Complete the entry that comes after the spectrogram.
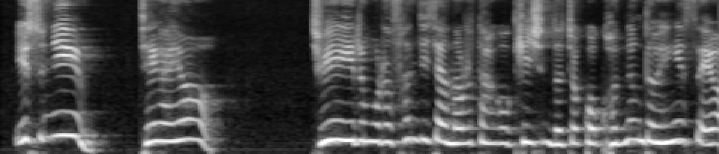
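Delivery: high, whiny pleading voice; a believer whining that he did everything. Retold or imitated. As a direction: plead your case to Jesus. False believer pleading with Jesus.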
